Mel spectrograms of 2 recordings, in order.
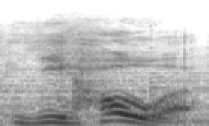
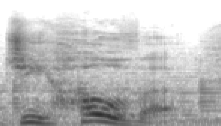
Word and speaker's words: Yehovah: In the original 1611 King James Version, we see that this letter was rendered as an I, and the pronunciation was Yehovah instead of Jehovah.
